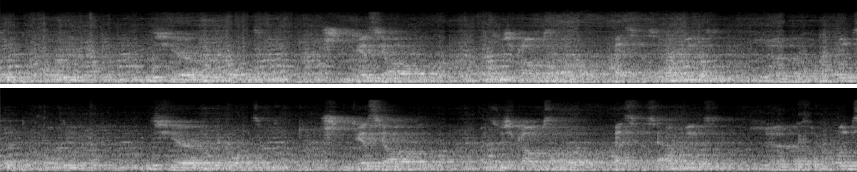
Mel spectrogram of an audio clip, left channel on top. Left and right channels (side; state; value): both; normal; correlation 0.63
